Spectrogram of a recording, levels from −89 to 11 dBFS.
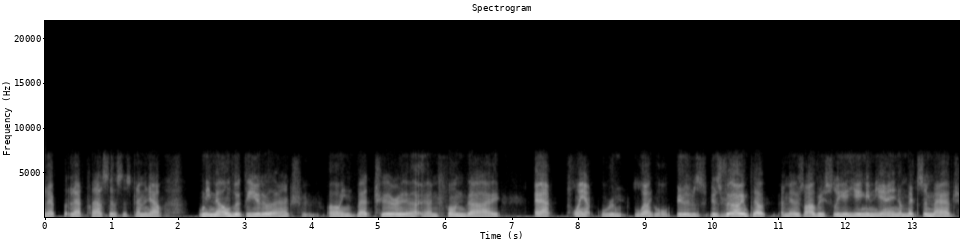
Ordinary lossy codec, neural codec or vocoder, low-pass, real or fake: Opus, 16 kbps; autoencoder, 22.05 kHz, a latent of 192 numbers a frame, VITS, trained on many speakers; 7.2 kHz; fake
